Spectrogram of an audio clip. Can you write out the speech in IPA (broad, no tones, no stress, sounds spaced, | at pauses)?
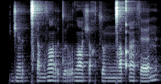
d͡ʒ ɛ̃ r ǀʰ e n zˤ ɛ̃ r d o r ðˤ ɛ̃ ʃ ə χ t͡s o n ŋ͡ǀ ə qʼ ẽ s ɛ n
